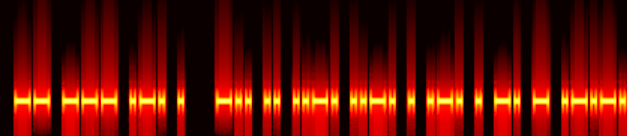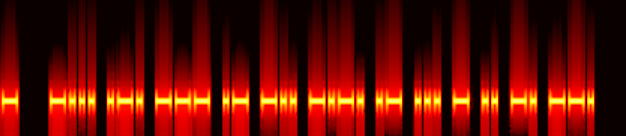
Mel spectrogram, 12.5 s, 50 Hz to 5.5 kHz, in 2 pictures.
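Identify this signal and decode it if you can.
Morse code, heard as a keyed tone, about 25 wpm, 600 Hz. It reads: MORE DIFFERENT. BROADCASTING
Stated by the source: Morse edition of the Foundations of Amateur Radio episodes.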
